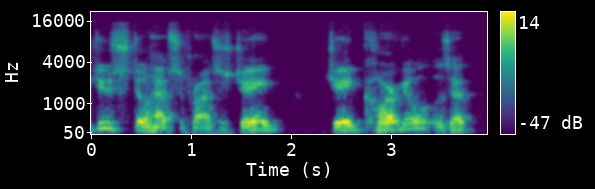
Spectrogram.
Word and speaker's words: Jade Cargill: is is you do still have surprises Jade Jade Cargill is that how you pronounce it yes just just showed up at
